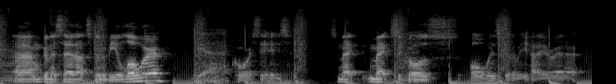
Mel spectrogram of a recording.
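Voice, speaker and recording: Faint music plays in the background behind a man speaking. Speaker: gaming streamer. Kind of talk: casual gameplay commentary. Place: home room.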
